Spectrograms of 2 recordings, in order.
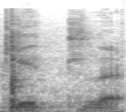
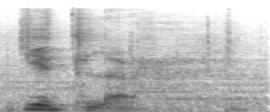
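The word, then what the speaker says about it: Гитлер: out there only silence oh it is gitler oh it's it's that's how it's pronounced in Russian interesting I didn't know that gitler huh okay what's a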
